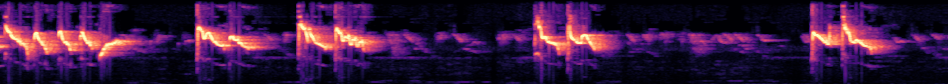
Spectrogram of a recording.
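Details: White-eye lure song for a caged pleci: a fast tumbling run of high sliding whistles, then repeated short bursts of two notes roughly every two seconds with thin twitters between.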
